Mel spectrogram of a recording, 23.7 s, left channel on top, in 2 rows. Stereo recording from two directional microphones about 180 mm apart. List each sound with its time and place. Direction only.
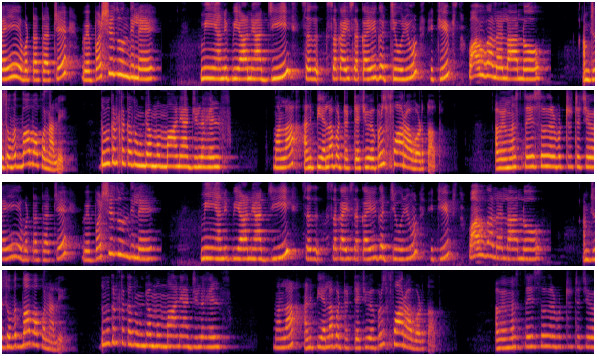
0.0 s speech: 30° left (ahead or behind)
2.6 s child singing: 25° left (ahead or behind)
11.5 s a woman's voice: 35° left (ahead or behind)
15.1 s child singing: 30° left (ahead or behind)
21.7 s a sound: 25° left (ahead or behind)
22.0 s child singing: 25° left (ahead or behind)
